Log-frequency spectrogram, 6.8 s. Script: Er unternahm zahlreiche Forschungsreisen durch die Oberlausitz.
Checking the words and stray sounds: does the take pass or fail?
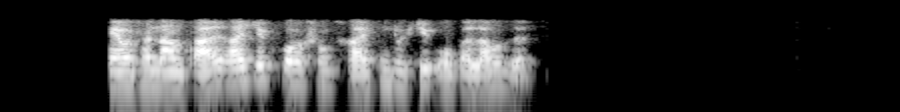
pass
